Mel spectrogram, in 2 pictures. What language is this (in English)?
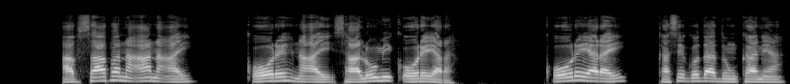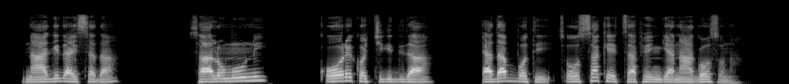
Gofa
